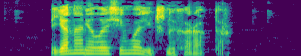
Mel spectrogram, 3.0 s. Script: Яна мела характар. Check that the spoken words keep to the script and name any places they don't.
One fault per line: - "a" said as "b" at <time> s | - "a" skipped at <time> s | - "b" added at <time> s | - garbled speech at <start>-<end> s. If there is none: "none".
- "сімвалічны" added at 1.2 s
